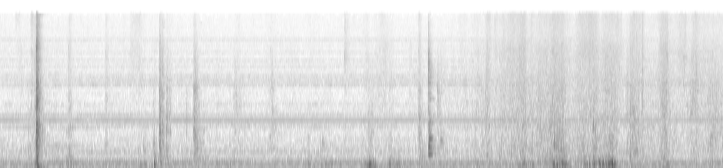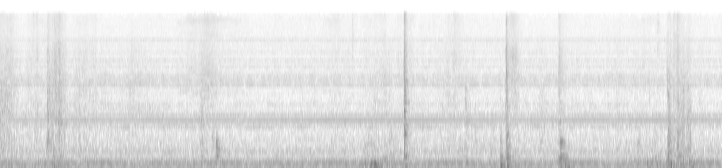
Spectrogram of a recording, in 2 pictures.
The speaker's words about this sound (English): Now I'm going to put this stuff in the dryer, out of the dryer, and then put new clothes in the dryer.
